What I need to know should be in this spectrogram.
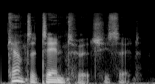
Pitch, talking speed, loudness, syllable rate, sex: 100 Hz, 270 wpm, -20 LUFS, 5.7 syllables/s, male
